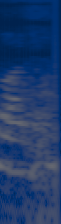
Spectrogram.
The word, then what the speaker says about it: baño: copied for me, but baño has the little tilde, what they call a tilde. It's a little curvy line over the N, and that's how you get the y sound. Baño. Gotta have a y, baño in there.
